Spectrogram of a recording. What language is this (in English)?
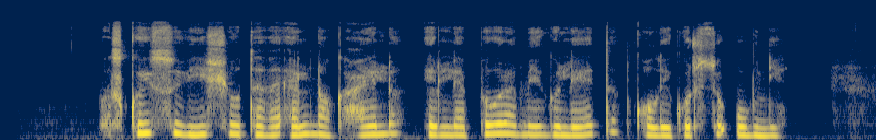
Lithuanian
